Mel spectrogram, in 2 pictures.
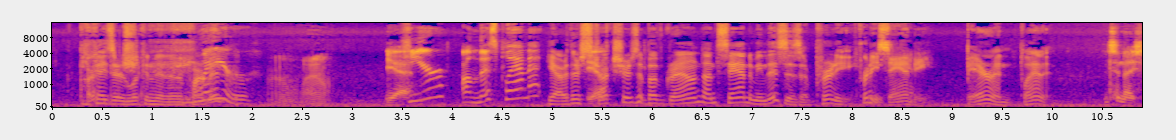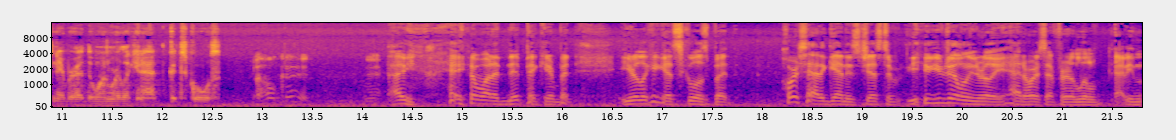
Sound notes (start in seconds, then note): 14.1 laughing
